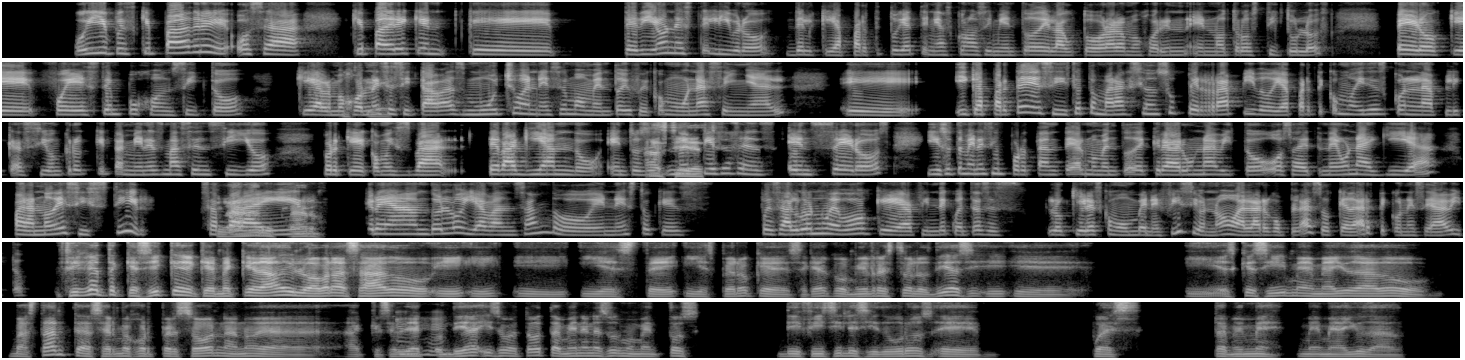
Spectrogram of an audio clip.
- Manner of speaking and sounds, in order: none
- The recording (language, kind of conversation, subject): Spanish, podcast, ¿Qué hábitos te ayudan a mantenerte firme en tiempos difíciles?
